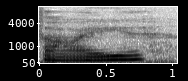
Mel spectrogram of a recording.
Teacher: It's called a blend, a vowel blend. So it's a blend of ah and I, because we say thyroid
